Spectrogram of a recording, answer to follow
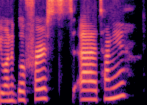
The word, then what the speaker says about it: Tonya: I'm not supposed to There's no particular Scandinavian pronunciation of Tonya. I bet you there is. Yeah, but Tonya is totally okay.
